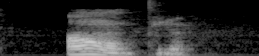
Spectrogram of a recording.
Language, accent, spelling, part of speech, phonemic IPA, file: French, Canada, amples, adjective, /ɑ̃pl/, LL-Q150 (fra)-amples.wav
- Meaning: plural of ample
